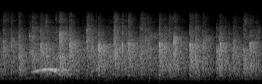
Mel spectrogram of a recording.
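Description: A church congregation applauds steadily, a dense wash of many hands clapping at an even level for a few seconds with no voices.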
